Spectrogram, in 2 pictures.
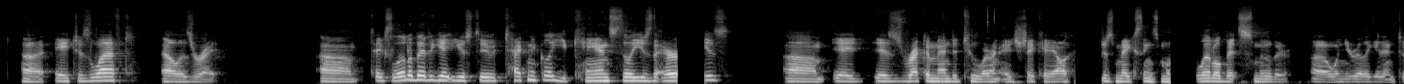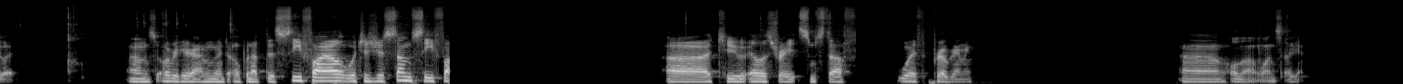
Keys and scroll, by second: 0.0-2.8 typing, 5.6 Up, 5.7 Up, 5.9 Up, 6.0 Down, 6.2 Down, 6.3 Down, 6.5 Left, 6.6 Left, 6.7 Left, 6.9 Left, 7.0 Right, 7.1 Right, 7.2 Right, 7.5 Right, 15.2-16.3 typing, 21.0 ctrl+-, 21.6 ctrl+-.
